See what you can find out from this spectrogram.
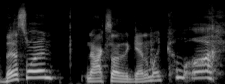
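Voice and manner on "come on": high-pitched mock pleading; retold whiny objection, pitched way up; exasperated protest. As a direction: plead with the dentist in disbelief. Retold patient protesting repeated knocking.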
